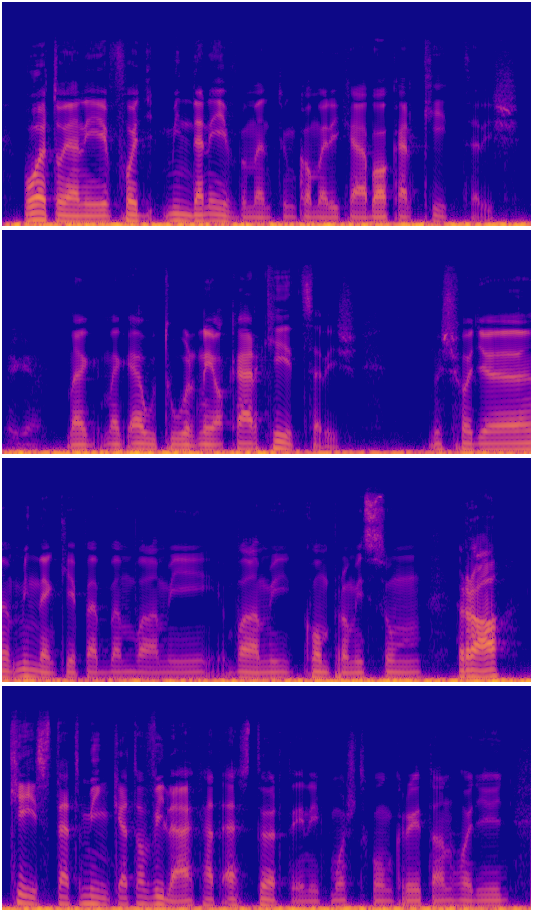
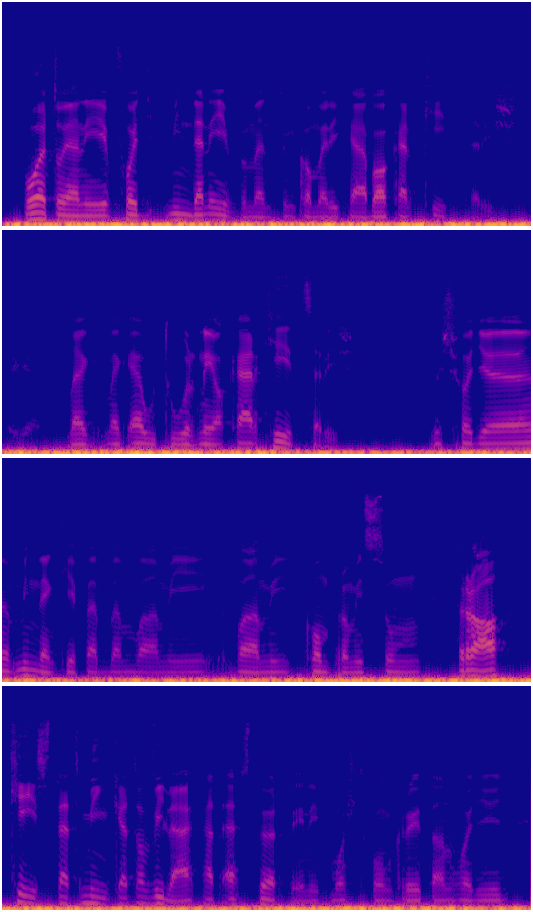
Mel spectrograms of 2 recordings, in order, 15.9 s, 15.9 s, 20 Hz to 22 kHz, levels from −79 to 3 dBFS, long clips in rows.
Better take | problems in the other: first | low rumble; loud; throughout; 9 dB below the speech; faint in the first

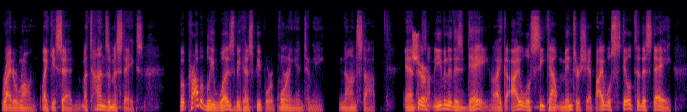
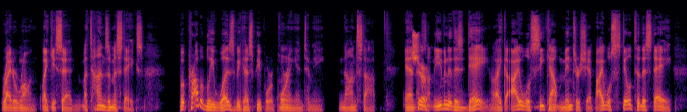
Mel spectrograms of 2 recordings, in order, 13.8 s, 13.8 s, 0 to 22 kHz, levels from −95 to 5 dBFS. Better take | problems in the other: second | garbled, watery; slightly; nothing above 14.5 kHz

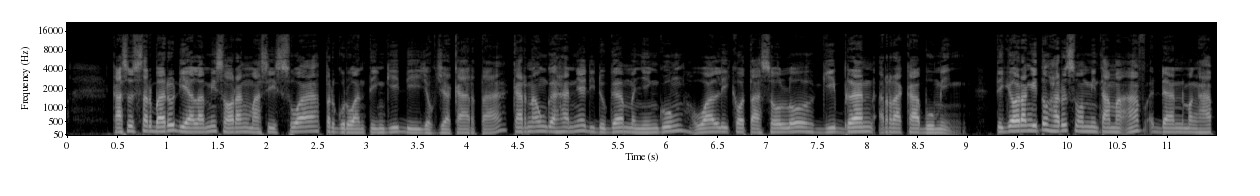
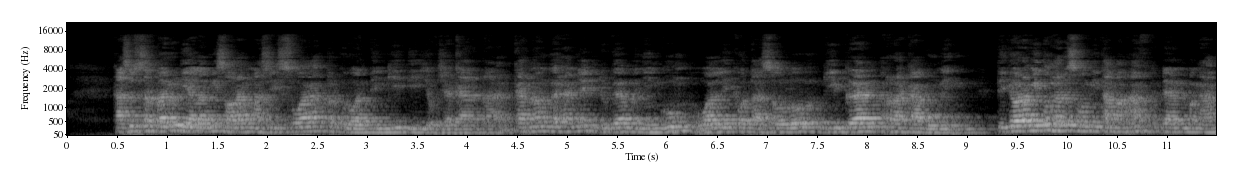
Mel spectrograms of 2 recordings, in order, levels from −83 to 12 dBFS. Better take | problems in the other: first | room echo; noticeable; dies away in 0.8 s // off-mic speech; far

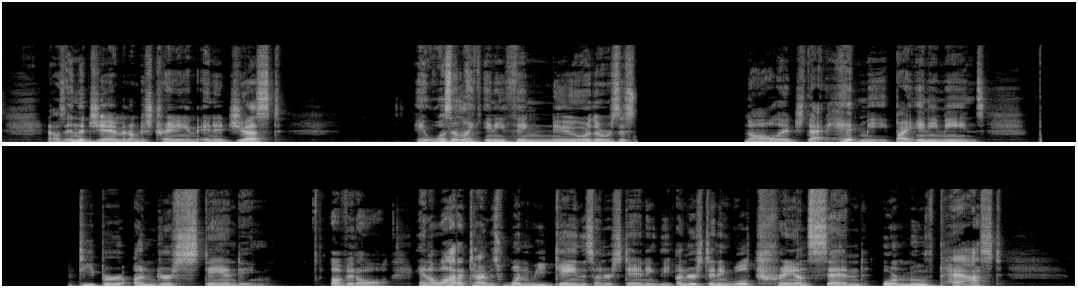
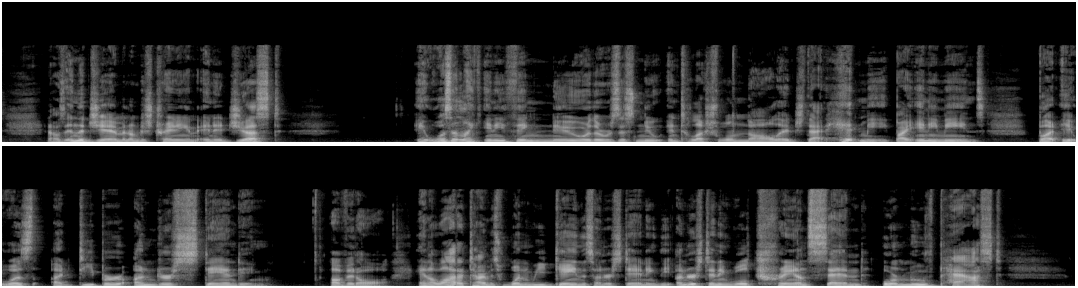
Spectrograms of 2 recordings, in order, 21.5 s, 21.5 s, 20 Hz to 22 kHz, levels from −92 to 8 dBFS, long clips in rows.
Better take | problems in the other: second | audio cutting out; at 6.5 s for 1 s and at 10 s for 1 s

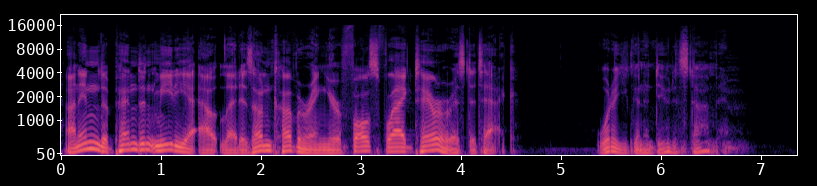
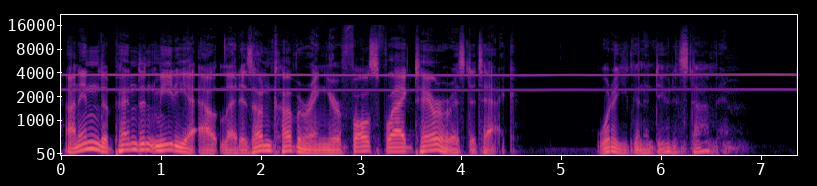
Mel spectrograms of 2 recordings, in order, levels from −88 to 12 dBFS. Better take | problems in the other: first | high-pitched whine; noticeable; throughout; 4 kHz, 15 dB below the speech

